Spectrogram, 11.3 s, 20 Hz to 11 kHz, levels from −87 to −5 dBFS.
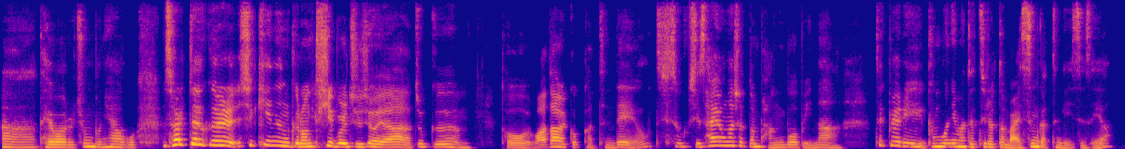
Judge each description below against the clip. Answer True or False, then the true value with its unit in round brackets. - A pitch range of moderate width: True (4.9 semitones)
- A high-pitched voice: True (215 Hz)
